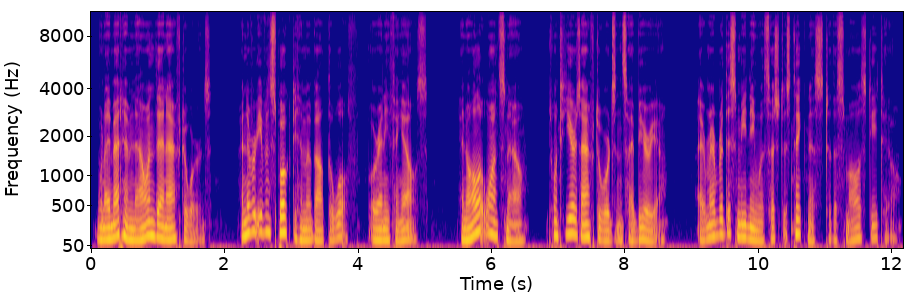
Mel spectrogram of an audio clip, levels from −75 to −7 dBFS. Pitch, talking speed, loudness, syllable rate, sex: 120 Hz, 200 wpm, -21 LUFS, 6.1 syllables/s, male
